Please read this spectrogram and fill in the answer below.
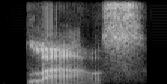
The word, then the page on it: louse: British English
